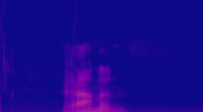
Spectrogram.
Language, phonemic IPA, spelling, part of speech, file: Dutch, /ˈraːmə(n)/, ramen, verb / noun, Nl-ramen.ogg
- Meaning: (verb) 1. to make an estimate 2. to fix an estimate, to budget 3. to guess, to reckon, to deduce 4. to take aim (at), to watch, to observe 5. to hit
